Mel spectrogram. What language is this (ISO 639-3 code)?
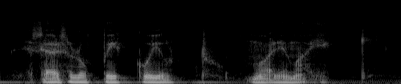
fin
